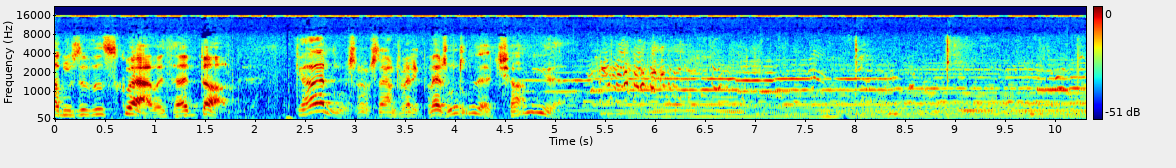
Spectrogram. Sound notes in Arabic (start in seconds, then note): 4.7 موسيقى هادئة; 5.3 ضحك الأطفال; 8.2 موسيقى ناعمة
